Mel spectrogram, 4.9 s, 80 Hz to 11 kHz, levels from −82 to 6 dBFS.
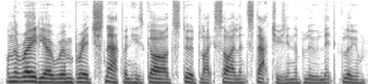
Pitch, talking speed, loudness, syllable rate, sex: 145 Hz, 220 wpm, -19 LUFS, 4.7 syllables/s, male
